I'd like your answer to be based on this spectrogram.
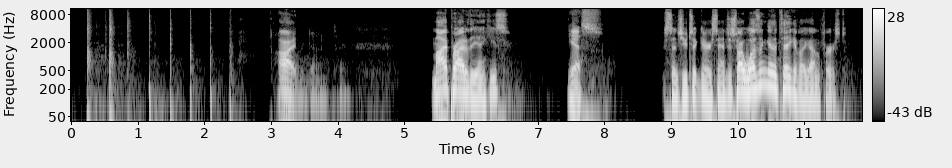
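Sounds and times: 
hand clapping: 0.2 - 2.7
speech: 3.1 - 4.1, 5.4 - 6.6, 7.4 - 8.0, 8.9 - 11.7.

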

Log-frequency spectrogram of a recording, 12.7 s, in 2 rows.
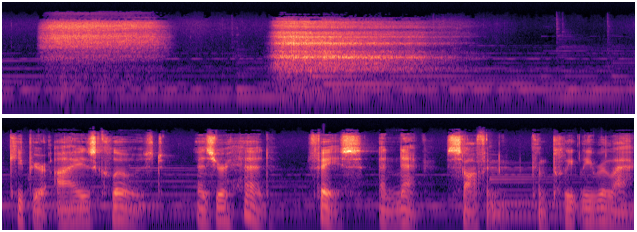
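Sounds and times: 
deep breath in and out: 0.4 - 1.8, 2.7 - 4.9
speech: 6.5 - 12.6.

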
